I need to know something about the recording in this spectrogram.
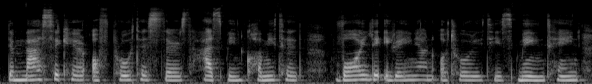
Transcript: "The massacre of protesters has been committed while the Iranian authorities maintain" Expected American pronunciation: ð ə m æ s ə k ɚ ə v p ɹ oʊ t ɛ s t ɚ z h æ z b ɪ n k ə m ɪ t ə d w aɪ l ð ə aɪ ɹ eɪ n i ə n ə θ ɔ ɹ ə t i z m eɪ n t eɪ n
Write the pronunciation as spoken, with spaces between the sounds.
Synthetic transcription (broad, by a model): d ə m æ s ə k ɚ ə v p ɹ oʊ t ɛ s t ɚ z h æ z b ɪ n k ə m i t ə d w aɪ l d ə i ɹ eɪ n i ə n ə t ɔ ɹ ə t i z m eɪ n t eɪ n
